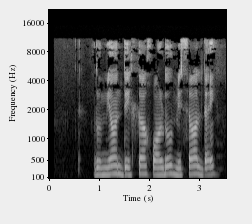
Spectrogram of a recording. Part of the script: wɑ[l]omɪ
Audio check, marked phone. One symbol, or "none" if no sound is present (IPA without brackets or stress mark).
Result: ɽ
